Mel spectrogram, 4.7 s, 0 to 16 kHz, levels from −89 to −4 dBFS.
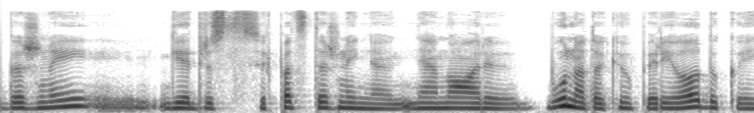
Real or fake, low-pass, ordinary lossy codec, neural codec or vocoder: fake; 10.8 kHz; MP3, 96 kbps; codec, 24 kHz, 0.9 kbps, WavTokenizer, medium speech release version 2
